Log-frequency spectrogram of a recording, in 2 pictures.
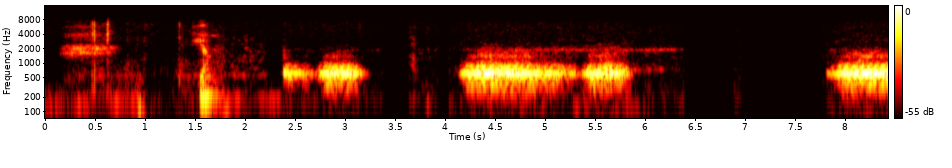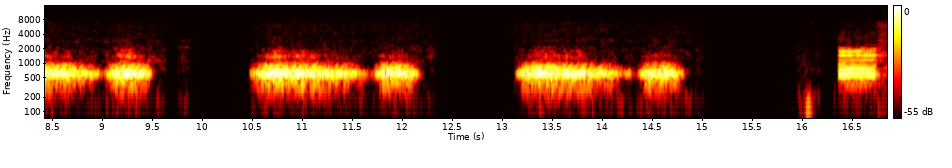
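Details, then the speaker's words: Lung auscultation teaching example: soft rustling breath sounds in regular in-and-out cycles, about 22 a minute, lower-pitched as sound travels from trachea to lung periphery; normal vesicular breath sounds. "entonces conforme va pasando desde la tráquea a los pueblos va a ir disminuyendo en gravedad no entonces se va a escuchar algo así"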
